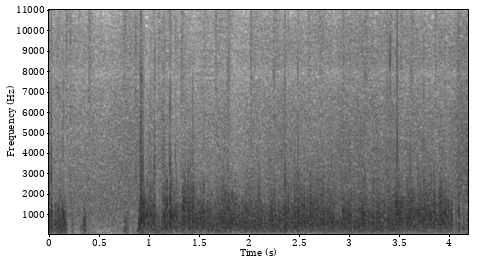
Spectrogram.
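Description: Strong wind buffeting the microphone: a few gusts in the first second, then a loud, steady rush from about a second in.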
